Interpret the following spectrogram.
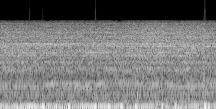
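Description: Live band playing loudly, with held bass notes under a wash of cymbals and a few scattered drum hits.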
